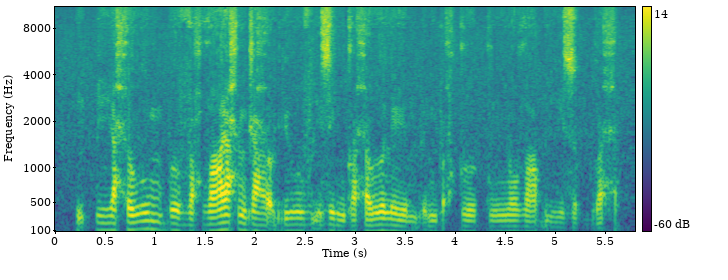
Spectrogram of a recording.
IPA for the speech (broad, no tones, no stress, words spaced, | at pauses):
ḭk͡piːħuː mbʊːvʊħðˤɛːħ ŋɡɛʕṵrʲuːvḭ ziŋɡʊːħʊː leːmbḛmbṵħkʊː kuː ðˤe ɓiːzʊ ɡ͡bʊħ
